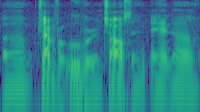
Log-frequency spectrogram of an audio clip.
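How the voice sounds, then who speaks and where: The recording is very clean, with a silent background. A man speaks in a Lowcountry accent. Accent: Southern Lowcountry, Gullah-tinged. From South Carolina (Gullah/Lowcountry). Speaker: podcast host. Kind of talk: casual commentary with reading aloud. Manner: emotional, halting.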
